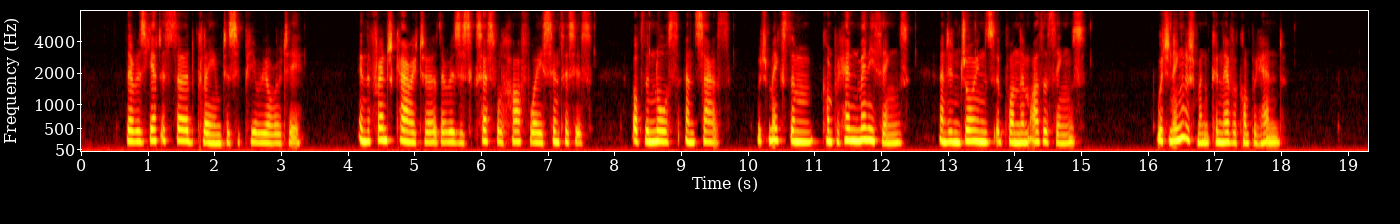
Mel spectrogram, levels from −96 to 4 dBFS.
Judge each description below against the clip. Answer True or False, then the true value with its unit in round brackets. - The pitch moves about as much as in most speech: False (2.3 semitones)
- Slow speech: True (130 wpm)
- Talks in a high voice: True (215 Hz)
